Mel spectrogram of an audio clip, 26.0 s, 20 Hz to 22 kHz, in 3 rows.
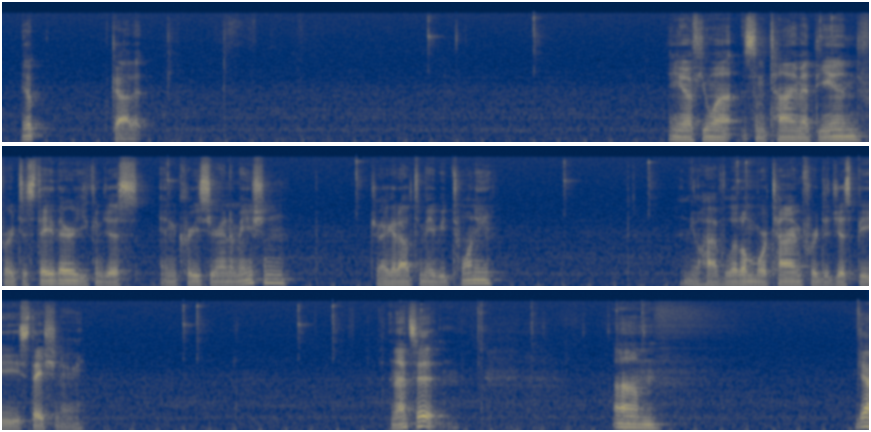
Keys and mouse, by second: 18.7-21.5 drag, 22.2 a.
